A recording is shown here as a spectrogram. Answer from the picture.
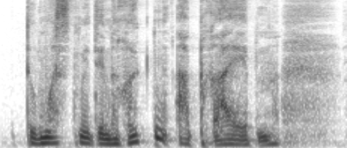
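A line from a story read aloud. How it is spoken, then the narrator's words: Whispered. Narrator (German): flüsterte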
